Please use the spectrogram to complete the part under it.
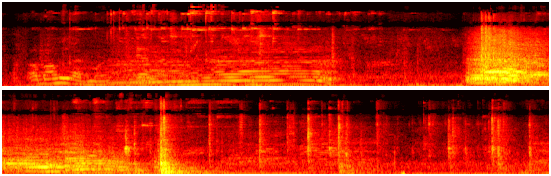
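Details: Heifers intended for Kurban sacrifice, being transported and kept near Eskişehir: a drawn-out, harmonic moo over the first three seconds, then a burst of broadband rustling and clatter, with faint voices and scattered knocks afterward.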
